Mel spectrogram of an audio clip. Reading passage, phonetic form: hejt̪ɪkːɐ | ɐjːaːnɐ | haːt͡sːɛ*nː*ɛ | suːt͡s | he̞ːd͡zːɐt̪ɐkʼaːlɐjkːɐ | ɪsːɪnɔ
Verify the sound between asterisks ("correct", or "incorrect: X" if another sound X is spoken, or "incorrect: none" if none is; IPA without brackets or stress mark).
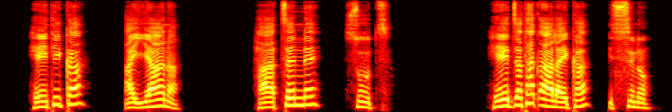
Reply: correct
